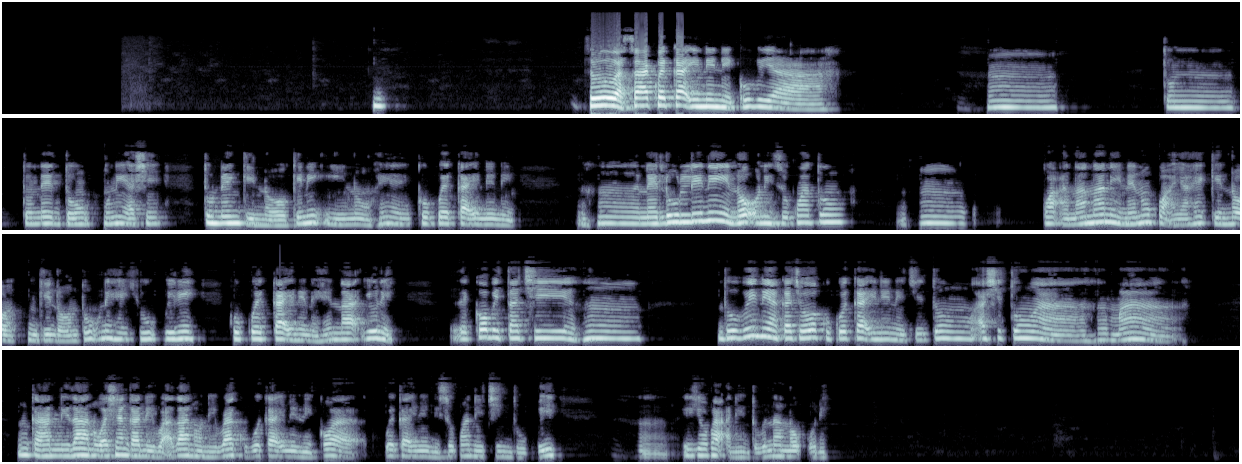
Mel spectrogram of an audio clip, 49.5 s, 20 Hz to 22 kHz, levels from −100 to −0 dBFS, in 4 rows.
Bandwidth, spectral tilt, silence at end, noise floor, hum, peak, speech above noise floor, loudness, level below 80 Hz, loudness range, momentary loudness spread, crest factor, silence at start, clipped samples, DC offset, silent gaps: 8.6 kHz; -5.5 dB/octave; 4.15 s; under -90 dBFS; none; 0 dBFS; over 72 dB; -18 LUFS; -66 dBFS; 14 LU; 15 LU; 20 dB; 3.7 s; 0.1%; under 0.1%; none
